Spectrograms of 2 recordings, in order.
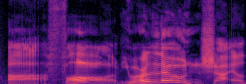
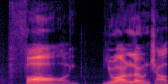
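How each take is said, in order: First: It is read in the villain's creepy voice. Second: It is read in the speaker's normal voice.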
